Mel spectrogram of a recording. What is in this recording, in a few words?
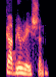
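"carburation", Indian English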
